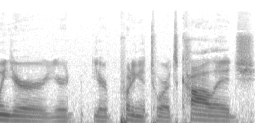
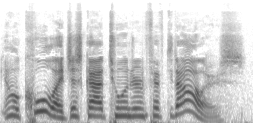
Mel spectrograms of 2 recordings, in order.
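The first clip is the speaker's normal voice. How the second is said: put-on excited kid; 10 semitones higher, 5 dB louder than usual. Child voiced receiving savings bond.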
